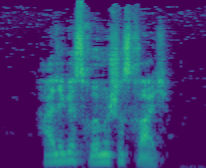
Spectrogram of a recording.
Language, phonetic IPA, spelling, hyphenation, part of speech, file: German, [ˈhaɪ̯lɪɡəs ˈʁøːmɪʃəs ˈʁaɪ̯ç], Heiliges Römisches Reich, Hei‧li‧ges Rö‧mi‧sches Reich, proper noun, De-Heiliges Römisches Reich.ogg
- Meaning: Holy Roman Empire (a former polity and medieval empire forming a loose conglomeration of largely independent mostly Germanic entities in Central Europe from at least 962 C.E. until 1806)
